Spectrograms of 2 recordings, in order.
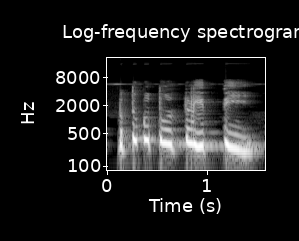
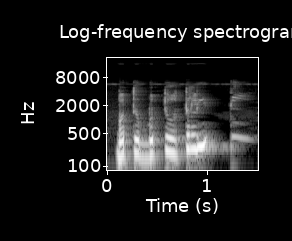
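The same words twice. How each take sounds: First: "betul-betul teliti" cried out much higher and louder, near breaking; anguished cry. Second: Rising plea on "betul-betul teliti", pitched up and pressed; pleading grandmother. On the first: The grandmother crying to Imam Malik about her five years' work, high anguished cry. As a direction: wail "betul-betul teliti" at the peak of her lament. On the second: The grandmother telling Imam Malik of her careful work, earnest rising plea. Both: Acted.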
